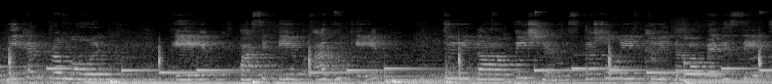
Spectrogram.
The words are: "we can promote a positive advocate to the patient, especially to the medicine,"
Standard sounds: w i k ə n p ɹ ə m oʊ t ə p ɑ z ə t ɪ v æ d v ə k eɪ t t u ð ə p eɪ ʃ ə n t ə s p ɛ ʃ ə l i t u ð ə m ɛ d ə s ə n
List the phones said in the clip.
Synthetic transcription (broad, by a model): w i k ə n p ɹ ə m oʊ t ə p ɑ s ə t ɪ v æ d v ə k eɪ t t u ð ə p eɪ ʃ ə n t ə s p ɛ ʃ ə l i t u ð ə m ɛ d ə s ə n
